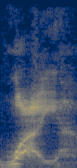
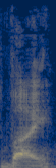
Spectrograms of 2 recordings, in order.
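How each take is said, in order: First: The word begins with a W sound. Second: The word begins with a V sound. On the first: The speaker calls it wrong. "don't say it" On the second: The speaker calls it right. "but it's actually pronounced Vi"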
